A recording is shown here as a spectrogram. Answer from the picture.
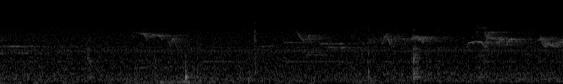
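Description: Faint birdsong: short, high chirps repeated from about a second in, over a quiet outdoor background, with a couple of faint ticks.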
